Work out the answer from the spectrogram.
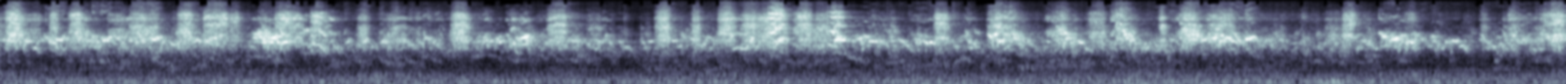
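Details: A group of young chicks playing at home chirps busily, producing high, squeaky peeps in close, overlapping succession that barely pause.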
